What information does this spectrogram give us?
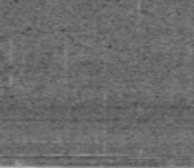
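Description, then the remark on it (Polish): Steady rain hisses evenly throughout, a dense wash of falling drops, with a brief low rumble at the very start and no voices. “Próbuję przekrzyczeć ten deszcz.”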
